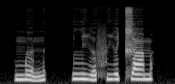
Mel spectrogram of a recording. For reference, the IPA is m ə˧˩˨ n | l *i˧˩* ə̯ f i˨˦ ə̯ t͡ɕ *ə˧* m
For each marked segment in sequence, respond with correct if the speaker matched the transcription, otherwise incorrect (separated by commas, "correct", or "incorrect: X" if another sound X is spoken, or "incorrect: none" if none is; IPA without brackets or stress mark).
correct, incorrect: a˧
